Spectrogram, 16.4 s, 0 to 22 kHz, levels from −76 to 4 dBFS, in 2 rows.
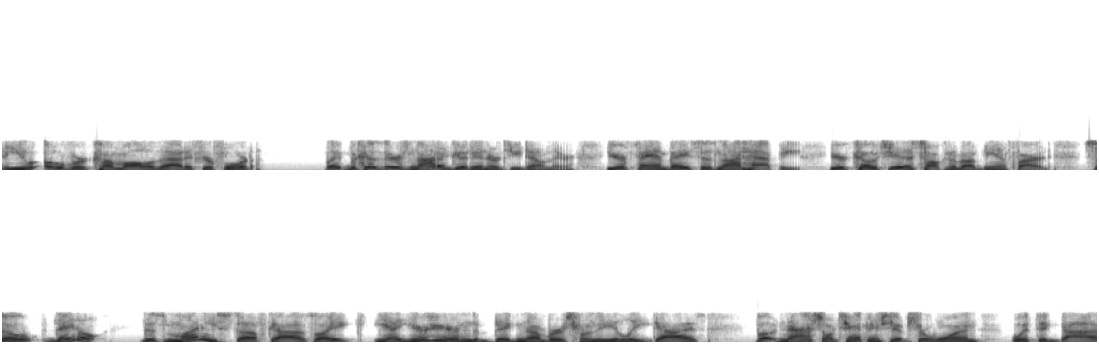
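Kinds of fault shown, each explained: GSM full-rate codec: a buzzy, gravelly roughness throughout with nothing above 4 kHz, because the speech is rebuilt from a vocal-tract model driven by sparse, regular pulses.
lost GSM frames: short, rough, metallic rings where the sound briefly freezes, because each missing frame was filled by repeating the last good one.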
